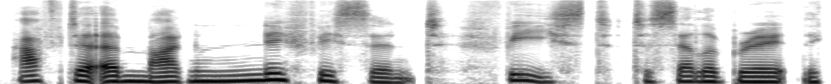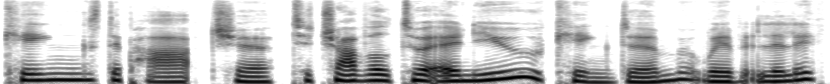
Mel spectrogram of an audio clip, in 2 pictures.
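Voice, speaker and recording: A woman's voice: sits low, a little mellow, no echo, studio quality. A middle-aged woman narrating a scripted bedtime story as a podcast co-host.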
